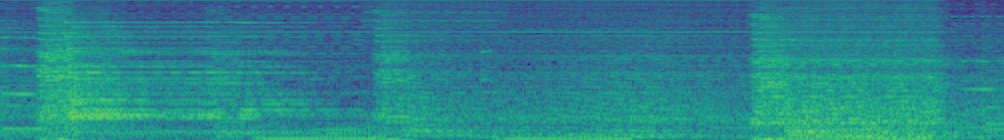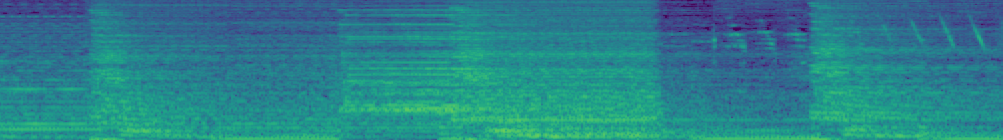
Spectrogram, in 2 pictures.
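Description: Experimental electronic synthesizer music: steady tones and drones cut into segments that change abruptly every second or two.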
